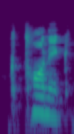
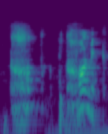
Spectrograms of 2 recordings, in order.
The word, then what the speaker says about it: chthonic: translated to risen land, as a primeval chthonic deity.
